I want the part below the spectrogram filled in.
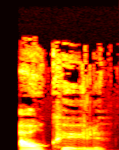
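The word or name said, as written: AFKØLET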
